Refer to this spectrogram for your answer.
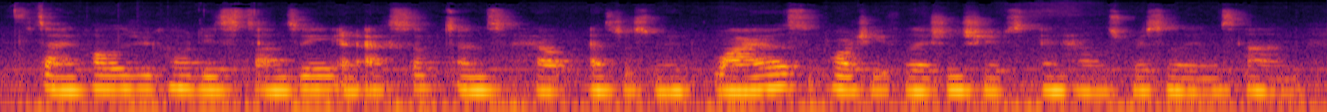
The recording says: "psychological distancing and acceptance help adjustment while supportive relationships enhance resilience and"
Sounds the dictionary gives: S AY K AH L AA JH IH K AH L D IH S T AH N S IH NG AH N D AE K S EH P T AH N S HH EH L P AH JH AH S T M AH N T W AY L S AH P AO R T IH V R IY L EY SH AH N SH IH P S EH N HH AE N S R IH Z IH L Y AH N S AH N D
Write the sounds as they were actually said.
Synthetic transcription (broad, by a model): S AY K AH L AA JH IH K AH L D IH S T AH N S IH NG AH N AE K S EH P T AH N S HH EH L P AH Z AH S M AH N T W AY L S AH P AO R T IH R IY L EY SH AH N SH IH P S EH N HH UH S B R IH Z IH L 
